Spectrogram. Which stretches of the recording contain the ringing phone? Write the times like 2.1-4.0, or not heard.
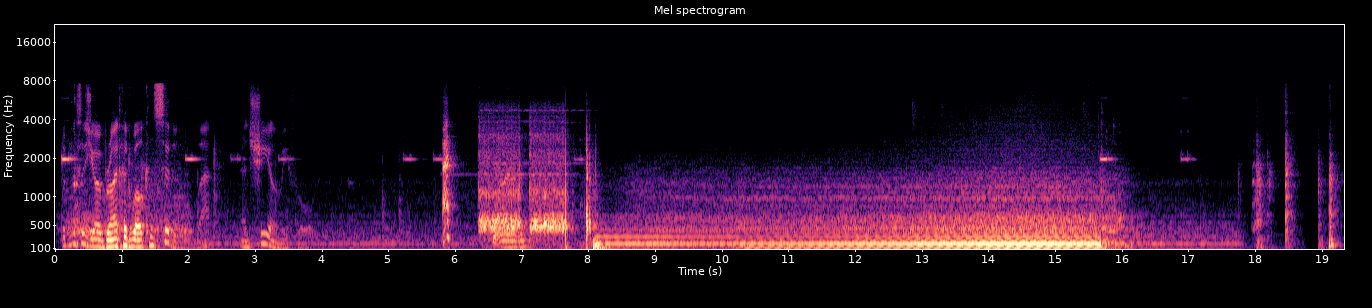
5.8-8.2.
